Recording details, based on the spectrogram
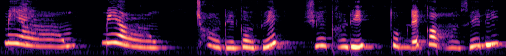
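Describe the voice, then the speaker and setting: Lady doing a greedy sneaky girl cat for a cartoon, super high voice, slow talking, meows. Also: expressive, heavily acted. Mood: sly. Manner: meows before speaking, demanding. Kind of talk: cartoon character voice.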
